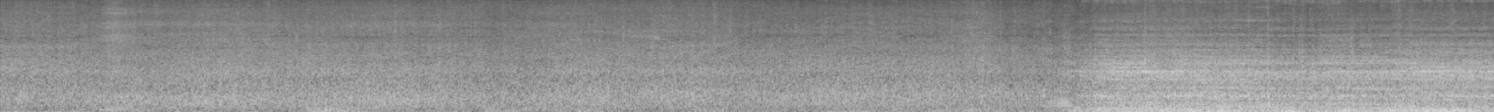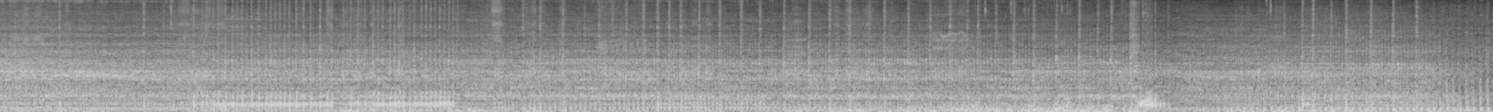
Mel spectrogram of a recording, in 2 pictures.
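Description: Floodwater rushing over a river crossing, an even roar of water. About ten seconds in it gives way to a dirt bike's engine running under load as it climbs a grassy track, its pitch stepping up and down with the throttle and gears.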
